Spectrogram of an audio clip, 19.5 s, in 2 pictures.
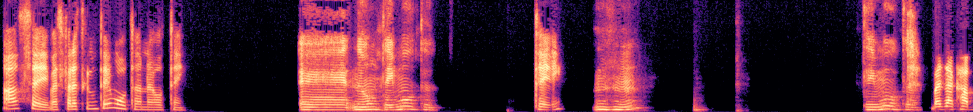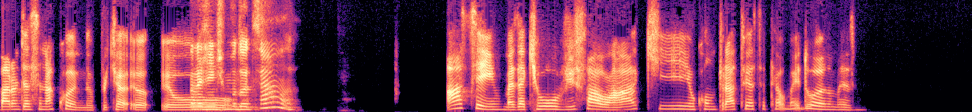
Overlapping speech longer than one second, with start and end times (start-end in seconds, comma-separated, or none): none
